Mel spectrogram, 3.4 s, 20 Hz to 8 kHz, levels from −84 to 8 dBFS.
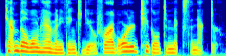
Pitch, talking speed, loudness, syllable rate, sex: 160 Hz, 265 wpm, -17 LUFS, 6.8 syllables/s, female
